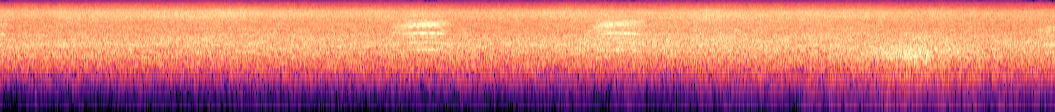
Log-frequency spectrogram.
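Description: Small waves washing steadily over a rocky shoreline, with a slightly louder wash near the end. Twice, about four and six seconds in, an unseen animal gives a short call that rises and falls.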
